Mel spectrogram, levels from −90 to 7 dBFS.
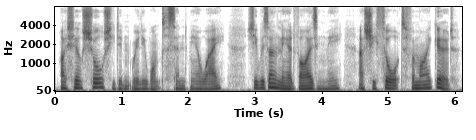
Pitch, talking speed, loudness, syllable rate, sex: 105 Hz, 215 wpm, -21 LUFS, 5.0 syllables/s, male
